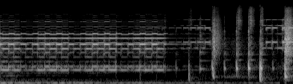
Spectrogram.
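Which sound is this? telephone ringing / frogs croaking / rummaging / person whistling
telephone ringing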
